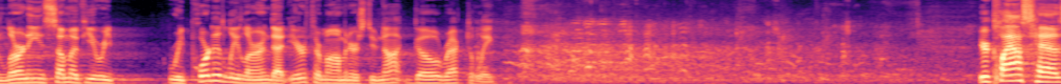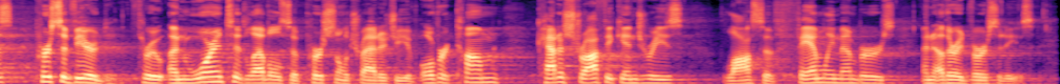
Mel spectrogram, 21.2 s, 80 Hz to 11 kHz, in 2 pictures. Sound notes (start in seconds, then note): 5.0 laugh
